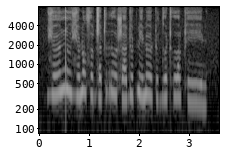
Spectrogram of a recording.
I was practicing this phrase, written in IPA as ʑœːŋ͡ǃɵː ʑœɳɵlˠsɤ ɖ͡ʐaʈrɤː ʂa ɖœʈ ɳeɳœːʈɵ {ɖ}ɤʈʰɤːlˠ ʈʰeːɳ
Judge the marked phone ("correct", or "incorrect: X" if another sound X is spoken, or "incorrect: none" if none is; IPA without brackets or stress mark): incorrect: d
